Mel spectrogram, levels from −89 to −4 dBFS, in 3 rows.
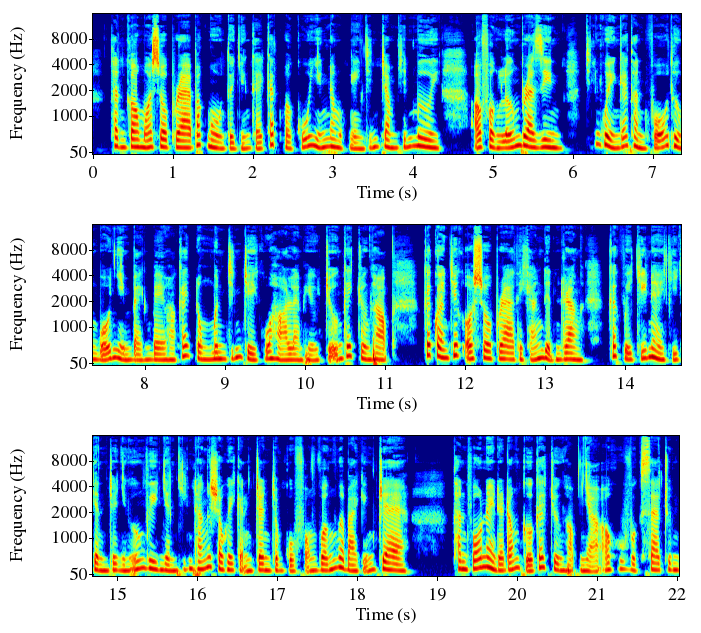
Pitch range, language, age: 160-205 Hz, Vietnamese, 20-39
